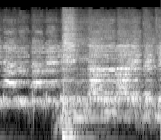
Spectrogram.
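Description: Gospel-style choir singing over a keyboard and percussion backing track, with a deep low note landing about a second in.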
